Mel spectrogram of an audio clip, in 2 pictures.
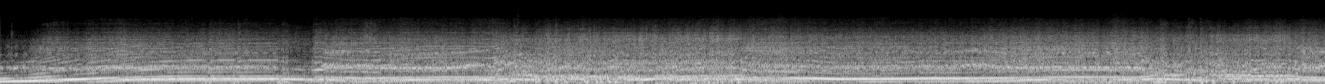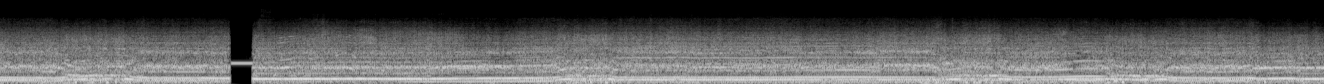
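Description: A Nissan 350Z engine howls steadily at high revs, its pitch sweeping up and down under hard driving, with tire squeal and exhaust pops mixed into a loud, continuous, close roar and no talk.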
